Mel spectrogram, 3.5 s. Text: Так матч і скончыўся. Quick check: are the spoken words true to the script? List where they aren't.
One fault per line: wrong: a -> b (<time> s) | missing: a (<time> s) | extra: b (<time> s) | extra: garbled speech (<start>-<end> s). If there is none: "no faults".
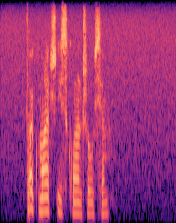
no faults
